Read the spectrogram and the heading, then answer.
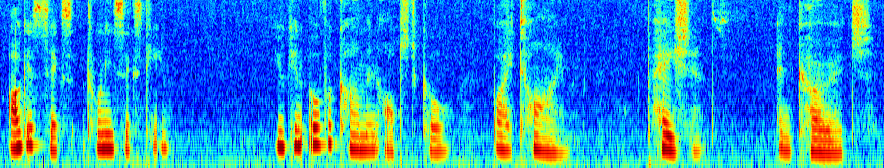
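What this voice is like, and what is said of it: Put-on British accent. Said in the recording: “I'll say it in a British accent.”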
